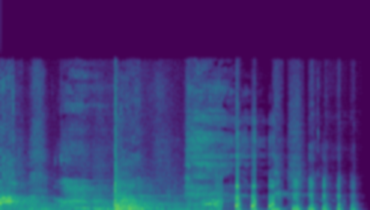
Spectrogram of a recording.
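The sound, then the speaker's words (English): A head hits a table with a heavy thud in a noisy passage, followed by a run of short, rhythmic voiced bursts that fade out. “Yep, that shot right there. My head made contact with the table for real.”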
